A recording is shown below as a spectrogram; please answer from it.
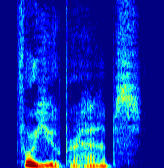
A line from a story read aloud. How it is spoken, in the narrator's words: She said in her level maternal voice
